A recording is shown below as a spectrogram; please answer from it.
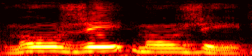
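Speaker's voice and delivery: "Manger, manger" both ending in a clean "ay"; pronounced the same. Shown as a demonstration. Teacher showing both spellings sound alike, silent R in "Manger, manger". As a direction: say "Manger, manger" identically, final R silent. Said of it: "se pronuncia igual".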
